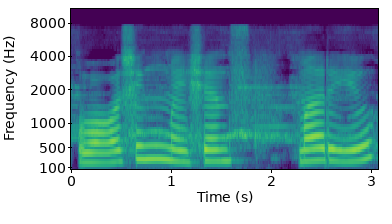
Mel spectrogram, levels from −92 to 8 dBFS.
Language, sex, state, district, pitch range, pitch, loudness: Telugu, female, Andhra Pradesh, Annamaya, 230-275 Hz, 240 Hz, -14 LUFS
